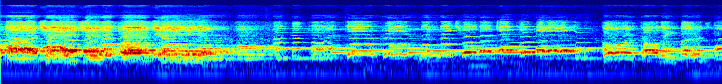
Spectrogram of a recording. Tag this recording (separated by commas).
Music, Choir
